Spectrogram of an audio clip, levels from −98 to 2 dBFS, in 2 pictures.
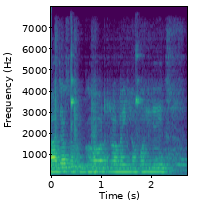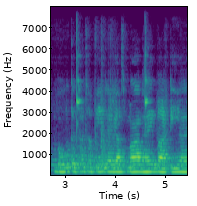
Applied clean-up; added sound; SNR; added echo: none; Chink, clink; 18 dB; reverberation time 0.7 s.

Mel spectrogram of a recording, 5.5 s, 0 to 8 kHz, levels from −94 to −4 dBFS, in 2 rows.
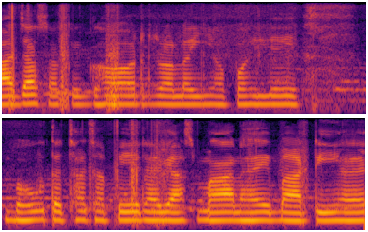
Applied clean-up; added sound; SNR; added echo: none; none; none; none.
